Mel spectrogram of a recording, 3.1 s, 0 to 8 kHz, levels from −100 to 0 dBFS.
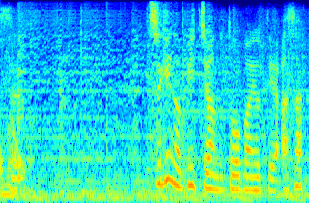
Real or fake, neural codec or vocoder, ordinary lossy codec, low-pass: real; none; Opus, 16 kbps; 7.2 kHz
